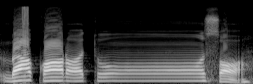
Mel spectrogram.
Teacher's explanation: samarkan suara tanwinnya kepada huruf shad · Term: ikhfa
